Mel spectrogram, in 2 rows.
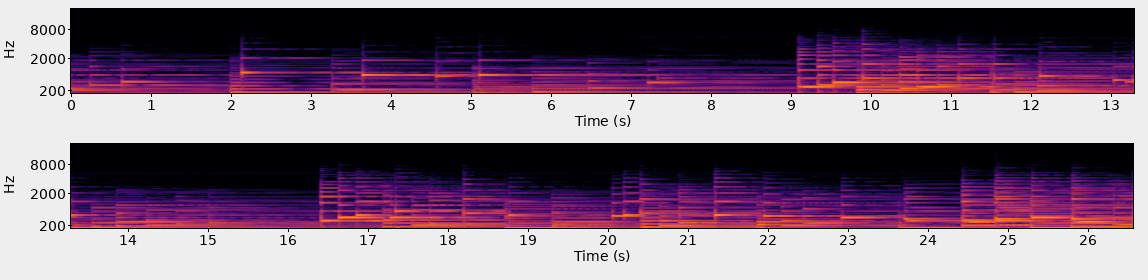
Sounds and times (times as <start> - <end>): Music: 0.0 - 26.5.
